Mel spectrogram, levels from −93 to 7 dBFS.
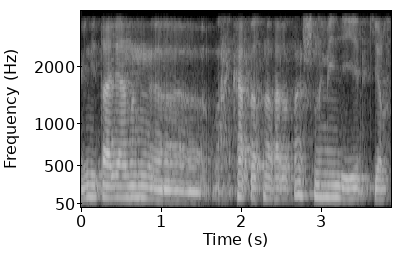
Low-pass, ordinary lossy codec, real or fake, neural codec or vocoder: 3.6 kHz; none; fake; vocoder, 22.05 kHz, 80 mel bands, WaveNeXt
